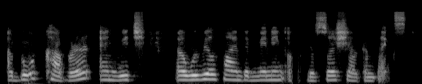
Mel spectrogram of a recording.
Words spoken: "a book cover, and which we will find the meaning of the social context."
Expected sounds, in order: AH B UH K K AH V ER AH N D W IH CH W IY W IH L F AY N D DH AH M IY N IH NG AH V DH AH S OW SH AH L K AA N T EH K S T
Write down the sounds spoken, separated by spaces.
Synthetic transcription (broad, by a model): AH B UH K K AH V ER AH N W IH CH W IY W IH L F AY N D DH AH M IY N IH NG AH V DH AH S OW SH AH L K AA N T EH K S T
